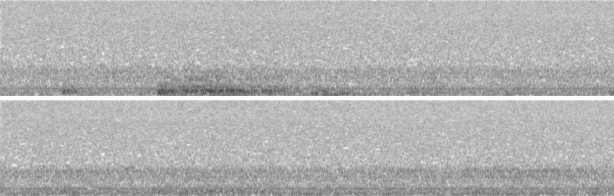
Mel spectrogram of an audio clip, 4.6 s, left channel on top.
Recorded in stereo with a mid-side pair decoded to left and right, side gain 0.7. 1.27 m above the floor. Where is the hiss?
No hiss in this recording.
